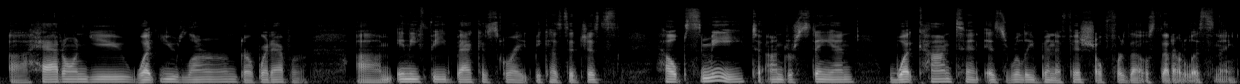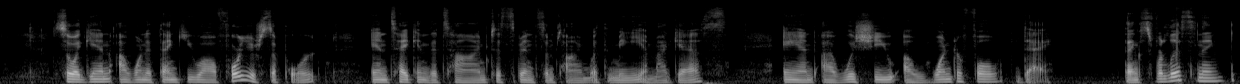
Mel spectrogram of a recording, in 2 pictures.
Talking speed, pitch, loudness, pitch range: 155 wpm, 110 Hz, -31 LUFS, 105-120 Hz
